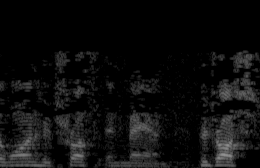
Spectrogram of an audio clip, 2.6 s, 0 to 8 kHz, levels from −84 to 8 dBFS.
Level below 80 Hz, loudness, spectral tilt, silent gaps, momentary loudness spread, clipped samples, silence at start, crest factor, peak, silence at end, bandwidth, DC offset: -80 dBFS; -44 LUFS; -2 dB/octave; none; 14 LU; under 0.1%; 0 s; 22 dB; -22 dBFS; 0 s; 5.6 kHz; under 0.1%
